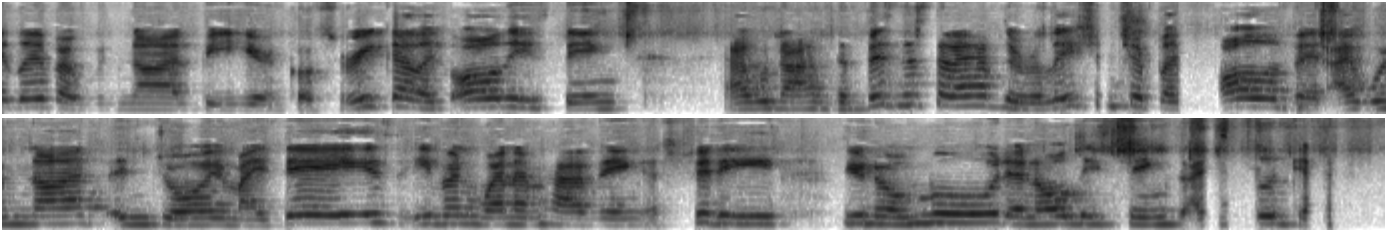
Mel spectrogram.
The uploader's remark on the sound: This episode is an IG Live turned into Podcast.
